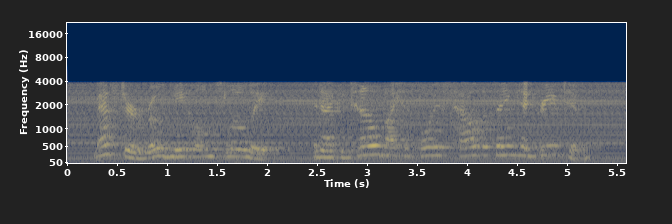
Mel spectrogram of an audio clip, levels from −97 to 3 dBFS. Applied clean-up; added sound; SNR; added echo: none; Domestic sounds, home sounds; 6 dB; reverberation time 1.4 s.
